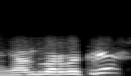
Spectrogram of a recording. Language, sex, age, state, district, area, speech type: Kannada, female, 60+, Karnataka, Belgaum, rural, conversation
